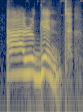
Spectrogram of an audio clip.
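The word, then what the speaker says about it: arrogant: एरोगेंट pronunciation क्या है? एरोगेंट. एरो, ए और ओ पे, एरोगेंट.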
